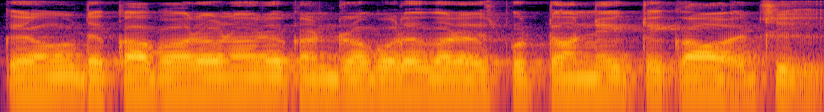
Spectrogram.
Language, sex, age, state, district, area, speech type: Odia, male, 18-30, Odisha, Bhadrak, rural, read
